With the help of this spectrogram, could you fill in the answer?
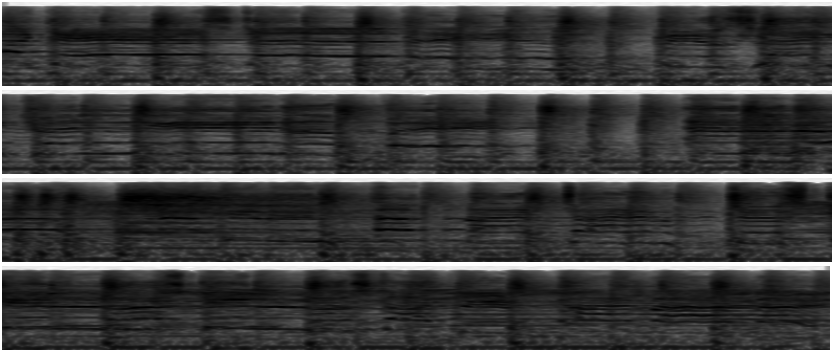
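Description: Loud, dense rock song driven by a repeating crunchy guitar riff over steady drums and bass, with the chord pattern shifting about halfway through and the energy staying constant throughout.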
